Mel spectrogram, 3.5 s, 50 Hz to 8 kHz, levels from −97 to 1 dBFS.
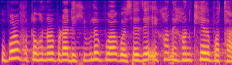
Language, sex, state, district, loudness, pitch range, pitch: Assamese, female, Assam, Kamrup Metropolitan, -14 LUFS, 270-295 Hz, 285 Hz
